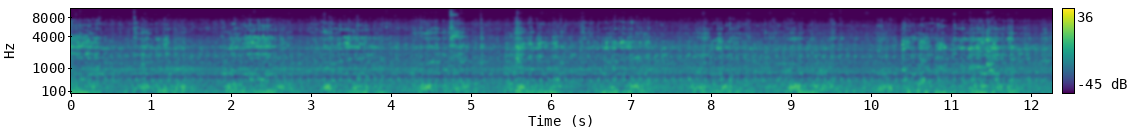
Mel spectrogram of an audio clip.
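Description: Belarus MTZ-82 tractor's four-cylinder diesel running steadily under load while it drives a small square baler. The baler thuds and clatters in a regular rhythm about once a second as it packs the hay.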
